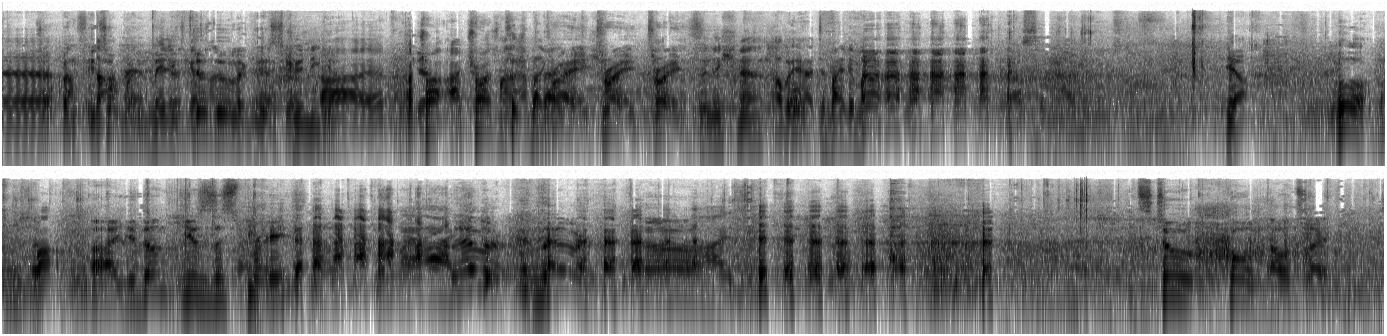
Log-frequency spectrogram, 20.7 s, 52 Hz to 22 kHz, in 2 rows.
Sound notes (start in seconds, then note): 12.4 laughter; 16.2 laughs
